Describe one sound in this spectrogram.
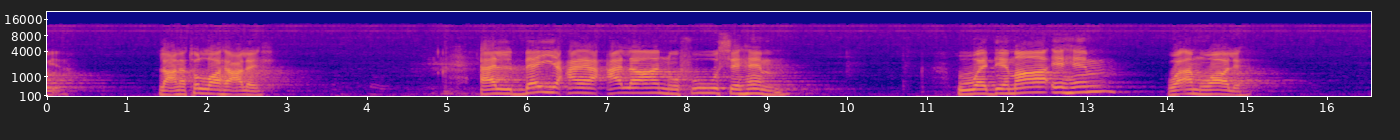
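A man speaks with animation into a microphone, in phrases with pauses, in an echoing room.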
